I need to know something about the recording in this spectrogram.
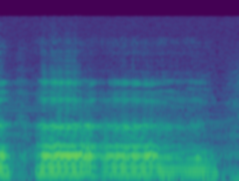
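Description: A man's voice chanting in long, steady held notes, with a short break at the start and one dip in pitch midway. It is the opening of a Sanskrit closing benediction (mangala shloka) chanted at the end of a gamaka recital.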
